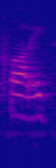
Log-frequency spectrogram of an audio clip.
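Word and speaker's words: Kwalee: see this recording studio uh program studio called quali it's spelled k w a l e e I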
